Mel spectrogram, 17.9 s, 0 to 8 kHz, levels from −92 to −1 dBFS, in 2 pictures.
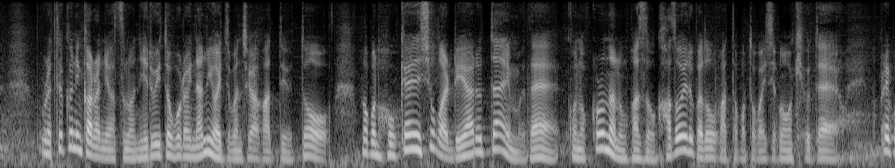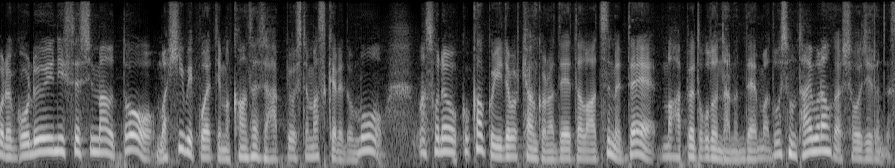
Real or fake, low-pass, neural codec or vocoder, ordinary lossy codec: fake; none; codec, 16 kHz, 1 kbps, X-Codec, HuBERT features, trained on LibriSpeech; none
